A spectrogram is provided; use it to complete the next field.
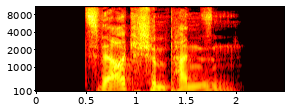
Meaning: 1. genitive singular of Zwergschimpanse 2. plural of Zwergschimpanse
- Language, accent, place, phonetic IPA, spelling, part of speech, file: German, Germany, Berlin, [ˈt͡svɛʁkʃɪmˌpanzn̩], Zwergschimpansen, noun, De-Zwergschimpansen.ogg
